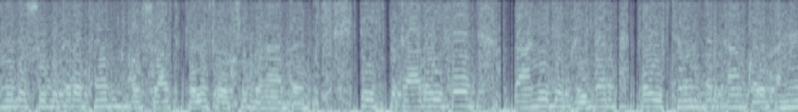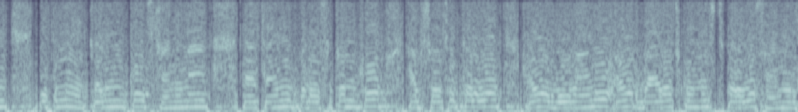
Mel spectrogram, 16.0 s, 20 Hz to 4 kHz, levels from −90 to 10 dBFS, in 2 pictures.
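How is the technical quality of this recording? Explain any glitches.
The technical quality is poor: the whole recording is badly distorted. The cause is companded audio read as linear. The speech was encoded as A-law telephone data, and the playback side took those bytes as plain linear 8-bit samples without expanding them. Because A-law packs sign and a logarithmic level into each byte, every sign change throws the output across roughly half its range. Quiet passages come out as large as loud ones, so from start to finish the speech sounds harsh, very loud and buzzy, with heavy noise filling the pauses. The underlying G.711 coding itself, at 8,000 samples per second, limits the audio to below 4 kHz, but that narrow telephone band is normal for the format and is not part of the fault.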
